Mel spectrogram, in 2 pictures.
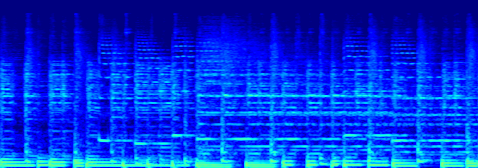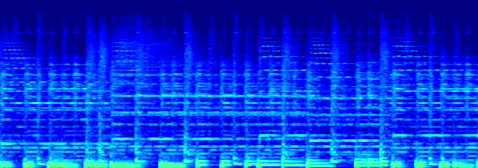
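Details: Upbeat funk-rock music with guitar riffs and a punchy rhythmic bass plays continuously, with no animal voice audible.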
